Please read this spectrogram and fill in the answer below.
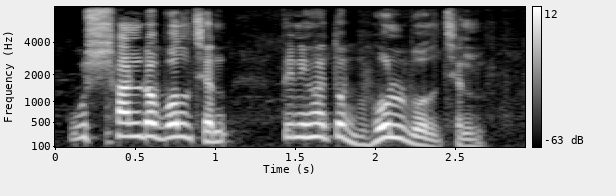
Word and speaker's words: কুষ্মাণ্ড: এবার আমরা জানিয়ে রাখি এর প্রচলিত উচ্চারণটা কি, যেটি বেশিরভাগ মানুষে আমরা বলে থাকি। এটিকে আমরা বলে থাকি দুষ্মন্ত, আর এটিকে বলে থাকি কুষ্মাণ্ড। কিন্তু কিছু মানুষ দুষ্যন্ত বলেন, কিছু মানুষ কুষ্মাণ্ড বলেন।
